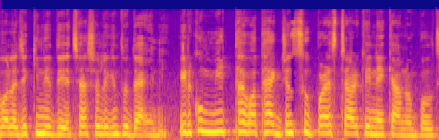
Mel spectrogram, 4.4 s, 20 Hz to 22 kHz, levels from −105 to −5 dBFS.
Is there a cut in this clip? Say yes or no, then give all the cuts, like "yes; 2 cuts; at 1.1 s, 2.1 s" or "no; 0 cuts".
yes; 1 cut; at 1.6 s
